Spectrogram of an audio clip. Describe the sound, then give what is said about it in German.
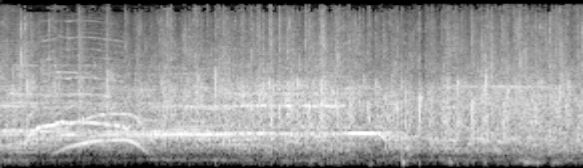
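Sustained applause from a large outdoor crowd at a Fridays for Future climate rally in Cologne, Germany, steady and dense throughout, with a few whistles rising and sliding above the clapping. “Dafür einen riesengroßen Applaus an Fridays for Future Köln.”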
